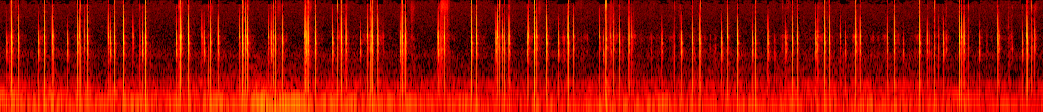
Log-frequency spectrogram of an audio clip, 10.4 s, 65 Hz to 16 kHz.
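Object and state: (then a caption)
Metal microphone capsules tapped with fingernails. Long purple nails tap fast on the metal microphone capsule housings on top of a Tascam DR-05 recorder. The result is a rapid, uneven patter of sharp, bright clicks that die away almost instantly over a faint low hum.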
